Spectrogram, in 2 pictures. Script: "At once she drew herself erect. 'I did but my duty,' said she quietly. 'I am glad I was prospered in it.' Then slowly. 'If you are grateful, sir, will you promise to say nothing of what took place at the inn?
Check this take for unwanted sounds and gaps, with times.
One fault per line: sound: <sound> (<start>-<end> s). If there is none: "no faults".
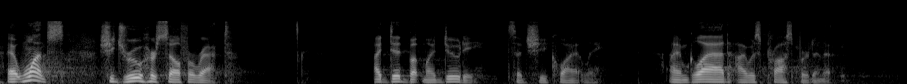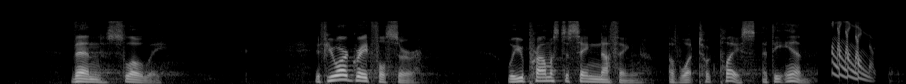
sound: chirp (17.4-17.9 s)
